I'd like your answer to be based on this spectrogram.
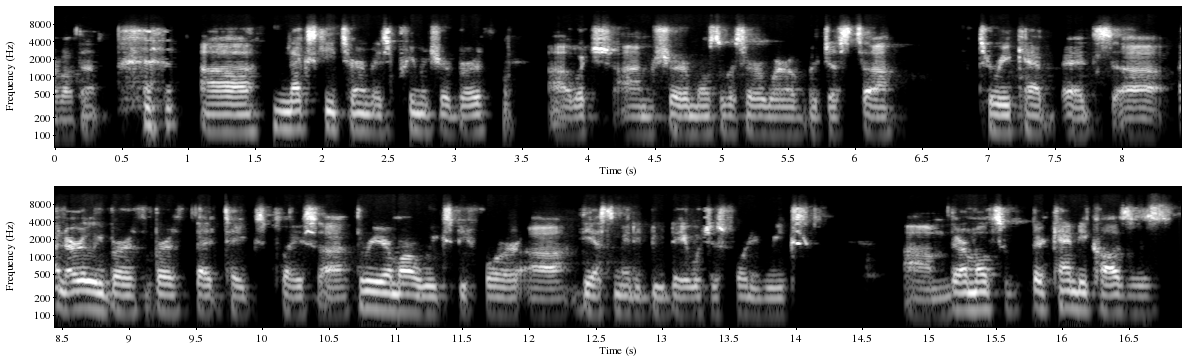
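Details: Adult male presenter; normal speech.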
